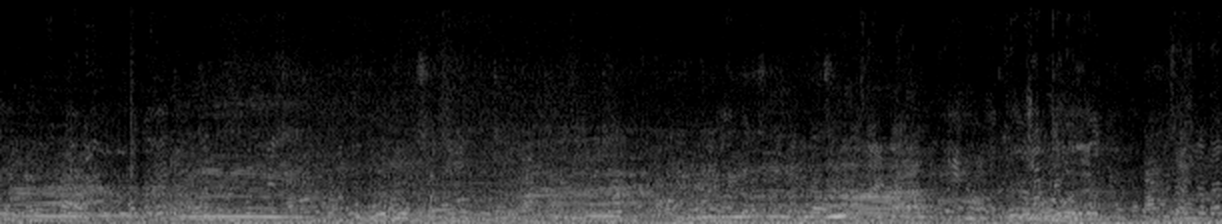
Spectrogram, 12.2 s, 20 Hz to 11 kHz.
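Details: Sahiwal breed bull at the Raniganj cattle market, with a Barishal farmer buying, 28 November 2024, Bangladesh: long drawn-out lowing moos with steady tones, repeating through the clip over constant crowd chatter and market murmur.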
